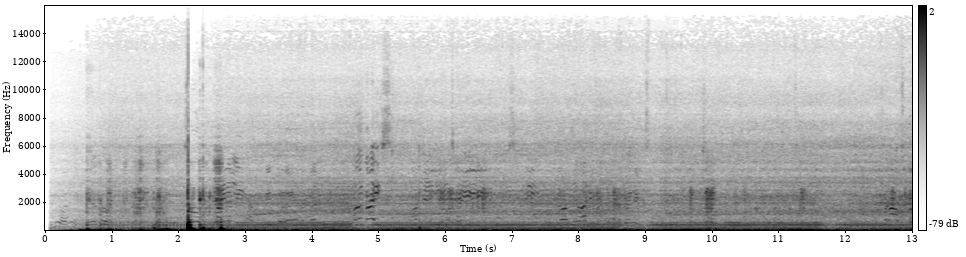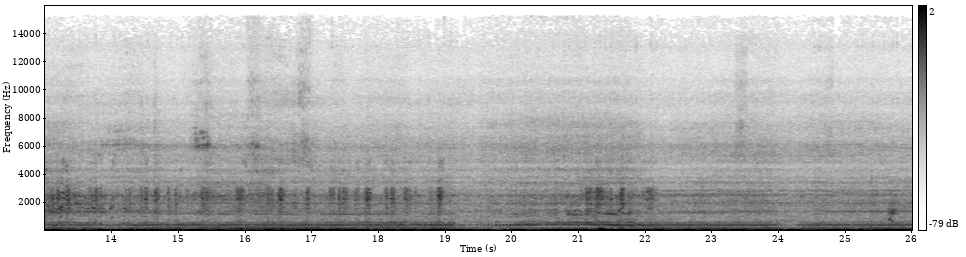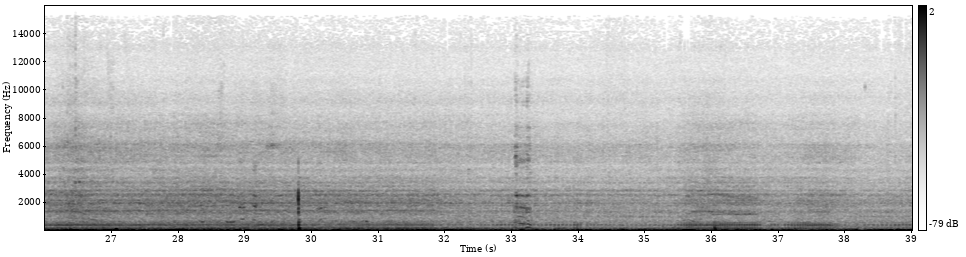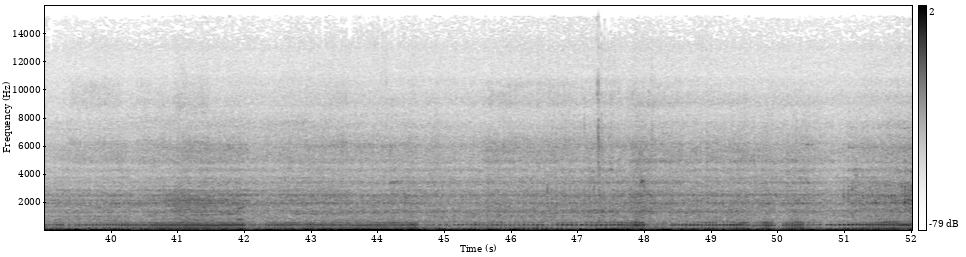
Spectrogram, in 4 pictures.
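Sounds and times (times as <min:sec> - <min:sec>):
motorcycle engines rumbling: 0:00.1 - 0:52.0
people talking: 0:00.2 - 0:11.5, 0:12.4 - 0:19.1, 0:20.7 - 0:22.2, 0:25.6 - 0:27.1, 0:28.2 - 0:31.2.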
